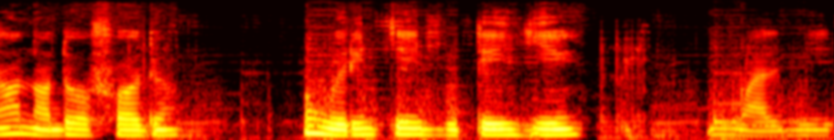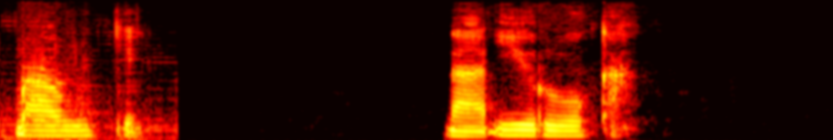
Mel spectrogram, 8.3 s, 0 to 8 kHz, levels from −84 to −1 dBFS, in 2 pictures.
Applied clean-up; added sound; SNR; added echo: neural separator model SepFormer DNS4.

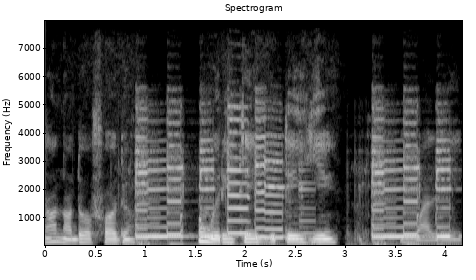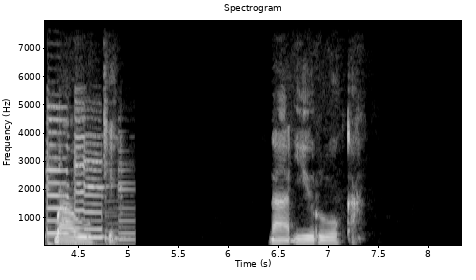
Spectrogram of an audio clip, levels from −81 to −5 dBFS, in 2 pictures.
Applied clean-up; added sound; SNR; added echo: none; Guitar; -1 dB; none.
